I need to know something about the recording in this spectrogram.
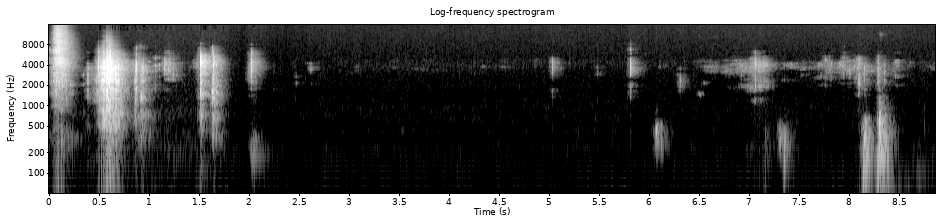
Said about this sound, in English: You know, now excuse me while I get a sip off of my Coke here.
